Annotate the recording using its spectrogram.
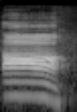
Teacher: दूसरा आता है आपका दीर्घ स्वर। दीर्घ स्वर में 2 मात्रा काल का समय लगेगा, जैसे कि आ।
